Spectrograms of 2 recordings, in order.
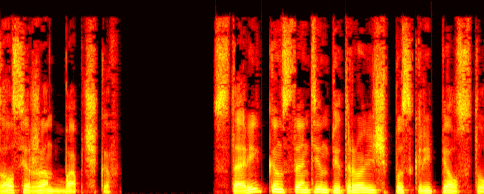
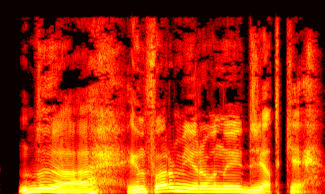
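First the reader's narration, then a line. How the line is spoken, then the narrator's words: Breathless exhale. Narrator (Russian): выдохнул капитан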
